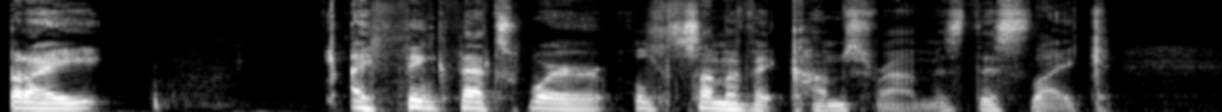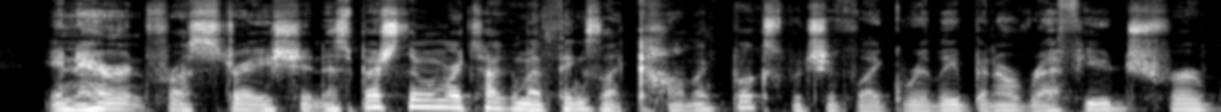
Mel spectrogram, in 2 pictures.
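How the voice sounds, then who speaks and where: A man hosting a casual podcast, talking in an animated, rambling way and swearing freely. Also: medium pitch, fairly quick, slightly rough, dry recording, clean studio sound. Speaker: podcast host.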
